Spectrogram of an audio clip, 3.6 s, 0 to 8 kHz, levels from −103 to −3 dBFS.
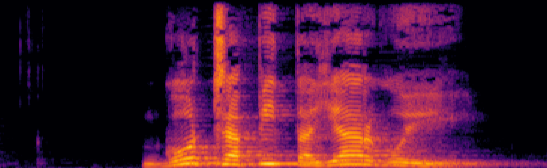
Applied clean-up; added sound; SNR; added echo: neural mask model Resemble Enhance denoiser.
